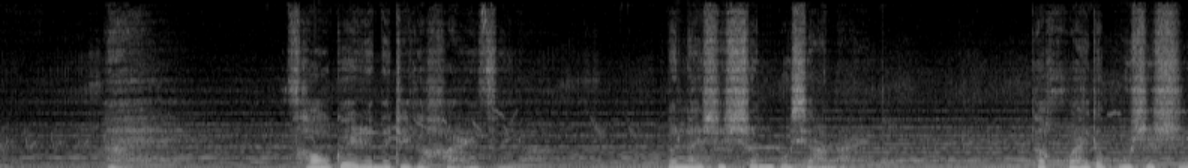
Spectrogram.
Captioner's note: sigh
